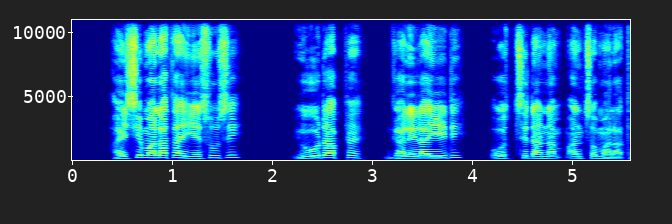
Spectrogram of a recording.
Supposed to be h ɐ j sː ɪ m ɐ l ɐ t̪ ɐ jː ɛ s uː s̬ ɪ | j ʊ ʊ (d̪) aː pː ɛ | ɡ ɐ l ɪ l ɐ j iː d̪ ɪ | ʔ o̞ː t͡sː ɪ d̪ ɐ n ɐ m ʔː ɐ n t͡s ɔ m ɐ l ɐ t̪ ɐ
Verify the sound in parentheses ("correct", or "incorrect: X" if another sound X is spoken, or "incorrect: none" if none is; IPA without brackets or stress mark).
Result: correct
